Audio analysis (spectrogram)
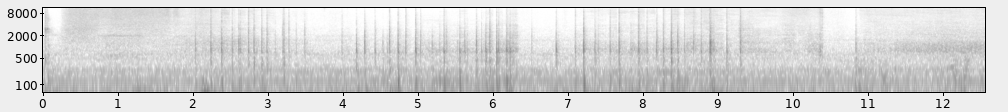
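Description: Long nails on both hands scratch and tap a large, folded, printed cardboard game board lying flat and solid on cloth. Quick, dry clicks and scratchy strokes come in dense bursts, each dying almost instantly, over a steady low hum.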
